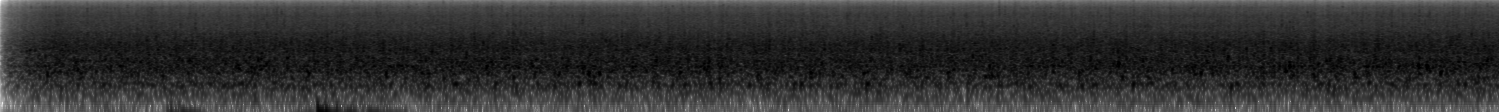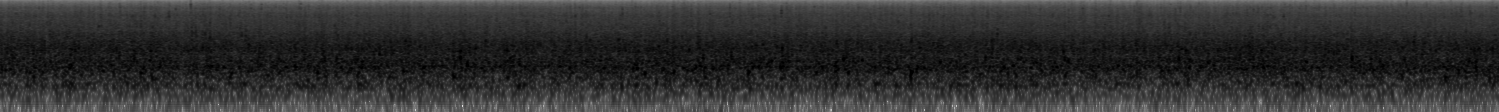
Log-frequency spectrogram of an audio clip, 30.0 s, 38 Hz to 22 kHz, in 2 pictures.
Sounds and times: Small waterfall 0.0 - 29.9

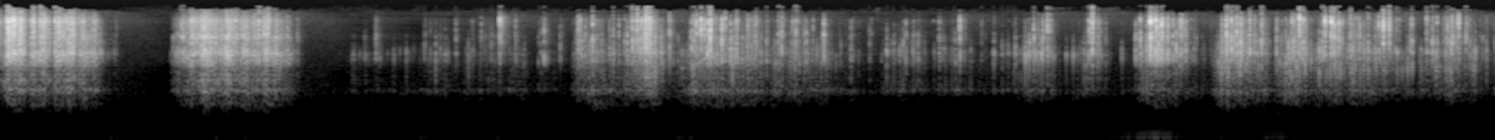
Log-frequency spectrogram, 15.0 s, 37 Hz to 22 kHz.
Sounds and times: Hazelnuts shaking and rolling in a cylindric plastic box 0.0 - 1.1
Hazelnuts shaking and rolling in a cylindric plastic box 5.8 - 14.9

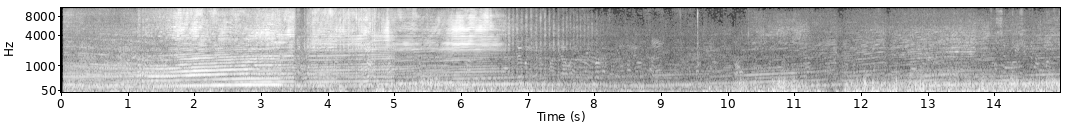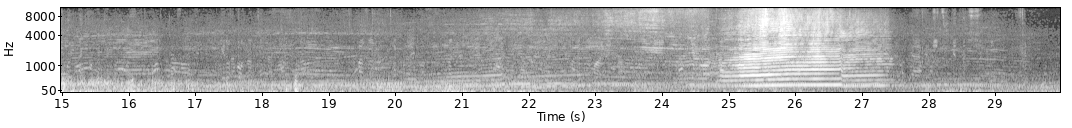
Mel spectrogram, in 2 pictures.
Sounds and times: motorcycle 0.0 - 29.9

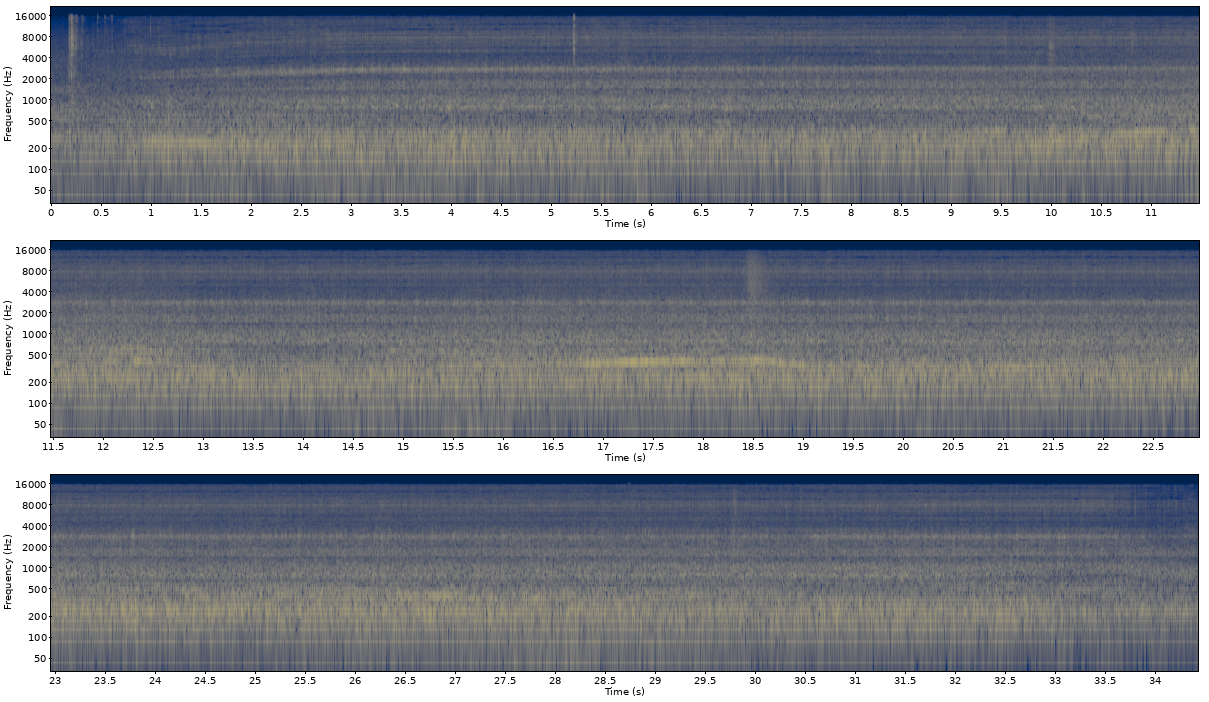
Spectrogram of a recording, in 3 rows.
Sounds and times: Gas pumping 0.0 - 34.4

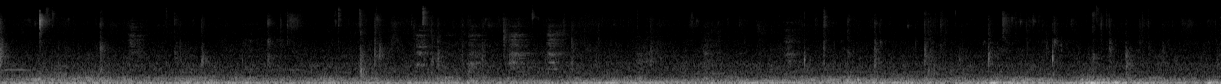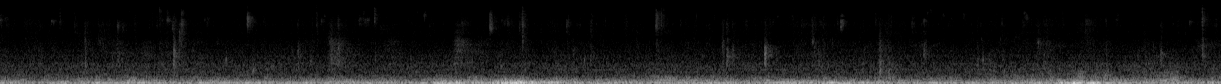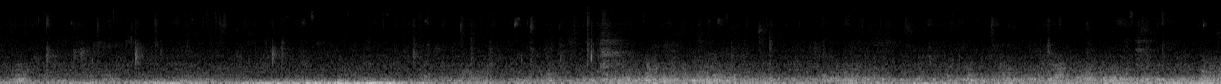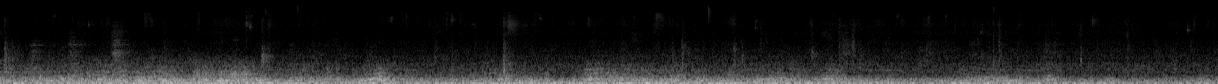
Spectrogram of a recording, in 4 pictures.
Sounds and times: thunder 0.0 - 48.8

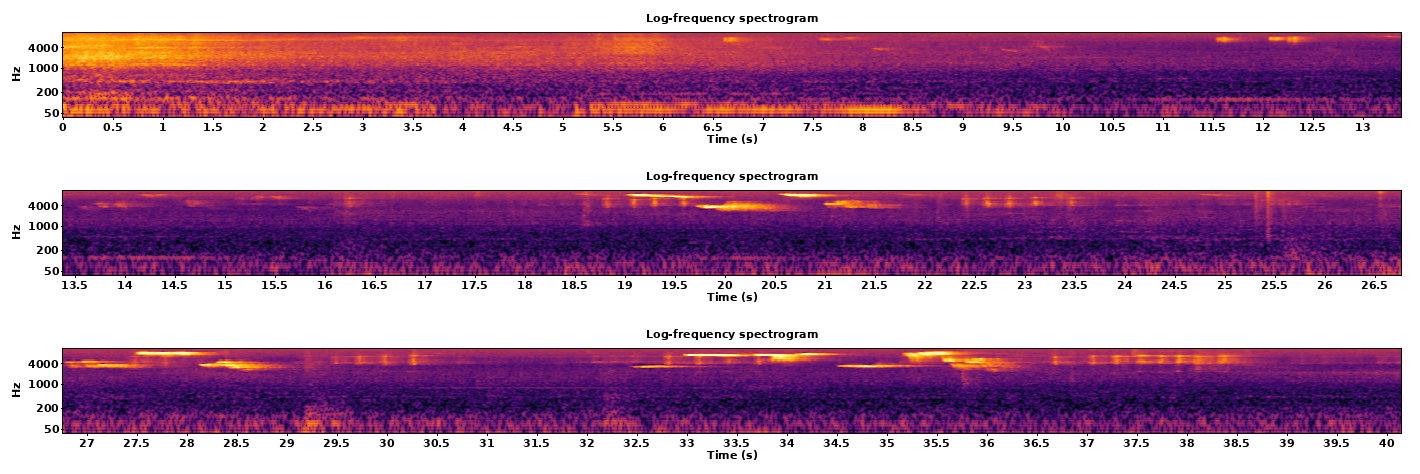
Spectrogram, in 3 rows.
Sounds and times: cars driving over the cobbled street 0.0 - 22.6

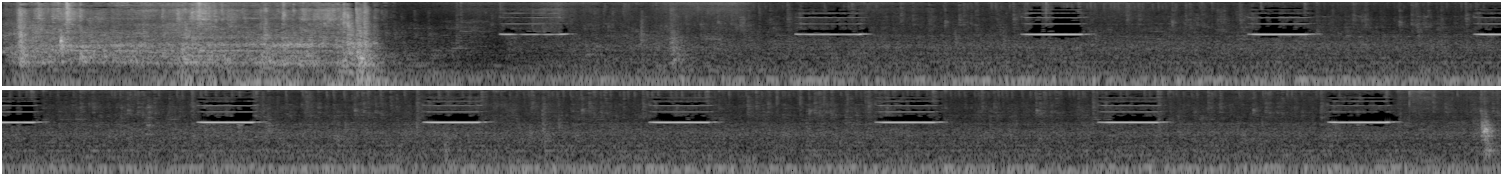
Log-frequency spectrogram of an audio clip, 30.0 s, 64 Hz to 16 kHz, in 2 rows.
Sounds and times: Elevator doors closing 0.0 - 29.9
riding up several floors 0.0 - 29.9

